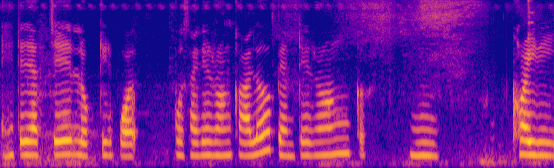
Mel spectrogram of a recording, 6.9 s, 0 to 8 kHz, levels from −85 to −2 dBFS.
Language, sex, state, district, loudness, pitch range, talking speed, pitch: Bengali, female, West Bengal, Dakshin Dinajpur, -20 LUFS, 230-245 Hz, 130 wpm, 235 Hz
